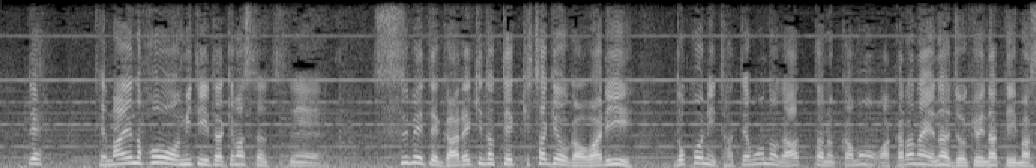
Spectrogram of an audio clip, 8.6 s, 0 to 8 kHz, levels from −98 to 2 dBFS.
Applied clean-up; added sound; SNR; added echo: none; Organ; 19 dB; none.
